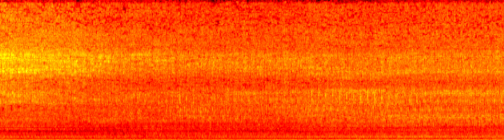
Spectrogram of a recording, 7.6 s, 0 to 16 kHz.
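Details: VAZ 21127 engine at warm-up idle: light, loosely regular ticking knock about four per second; unexplained engine knock heard until about 40 °C, then it disappears, cause not pinned down.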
